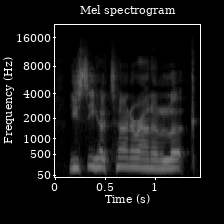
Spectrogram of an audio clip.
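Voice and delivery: ordinary talk, nothing marked

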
